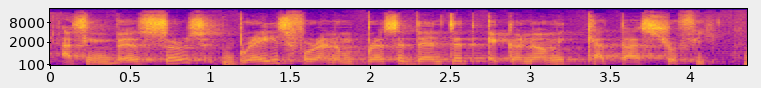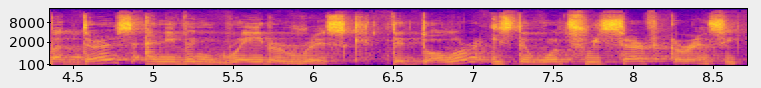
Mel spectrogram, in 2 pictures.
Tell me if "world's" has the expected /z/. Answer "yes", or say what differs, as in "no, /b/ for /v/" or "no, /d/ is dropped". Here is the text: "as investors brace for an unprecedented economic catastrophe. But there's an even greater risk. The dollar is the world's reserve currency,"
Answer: no, /s/ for /z/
